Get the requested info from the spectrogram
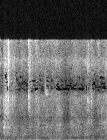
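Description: Faint footsteps walking across a grass lawn, about two steps a second.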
